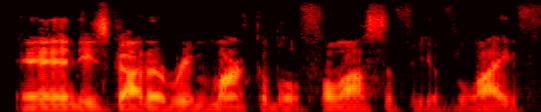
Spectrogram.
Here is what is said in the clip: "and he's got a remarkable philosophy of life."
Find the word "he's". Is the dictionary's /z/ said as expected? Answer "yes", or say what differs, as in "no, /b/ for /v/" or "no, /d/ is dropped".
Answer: yes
